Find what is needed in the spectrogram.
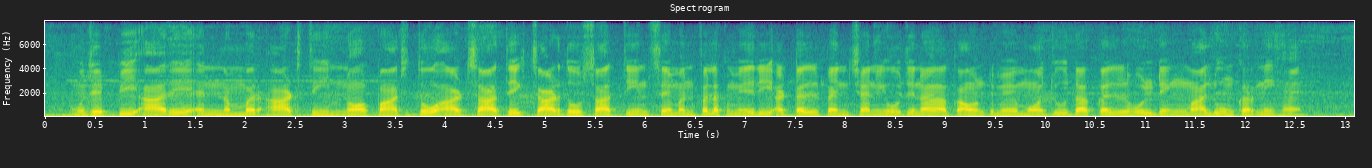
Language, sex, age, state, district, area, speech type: Urdu, male, 18-30, Delhi, East Delhi, urban, read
